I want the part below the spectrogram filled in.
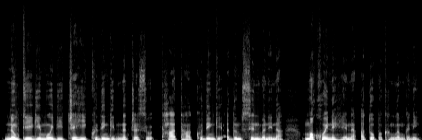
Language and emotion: Manipuri, neutral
